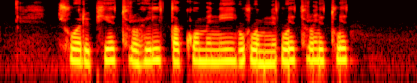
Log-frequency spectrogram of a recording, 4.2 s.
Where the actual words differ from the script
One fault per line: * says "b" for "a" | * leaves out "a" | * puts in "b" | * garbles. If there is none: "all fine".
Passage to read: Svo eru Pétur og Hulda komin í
* garbles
